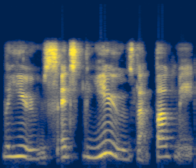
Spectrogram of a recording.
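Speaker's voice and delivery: usual speaking voice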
